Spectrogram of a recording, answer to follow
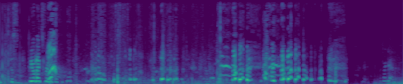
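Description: A girl laughing in short, broken, repeated bursts while swinging, cut off suddenly about three and a half seconds in.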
